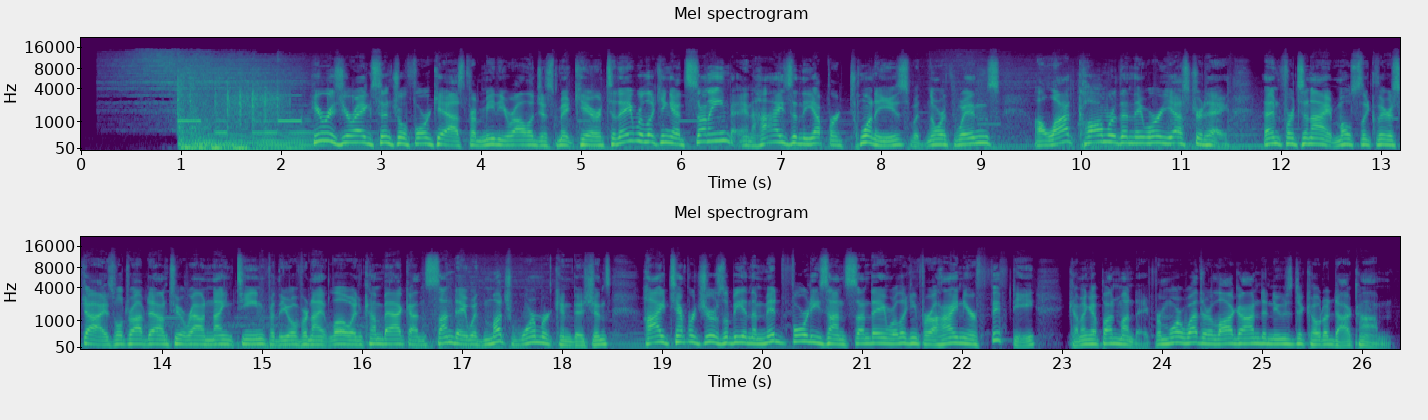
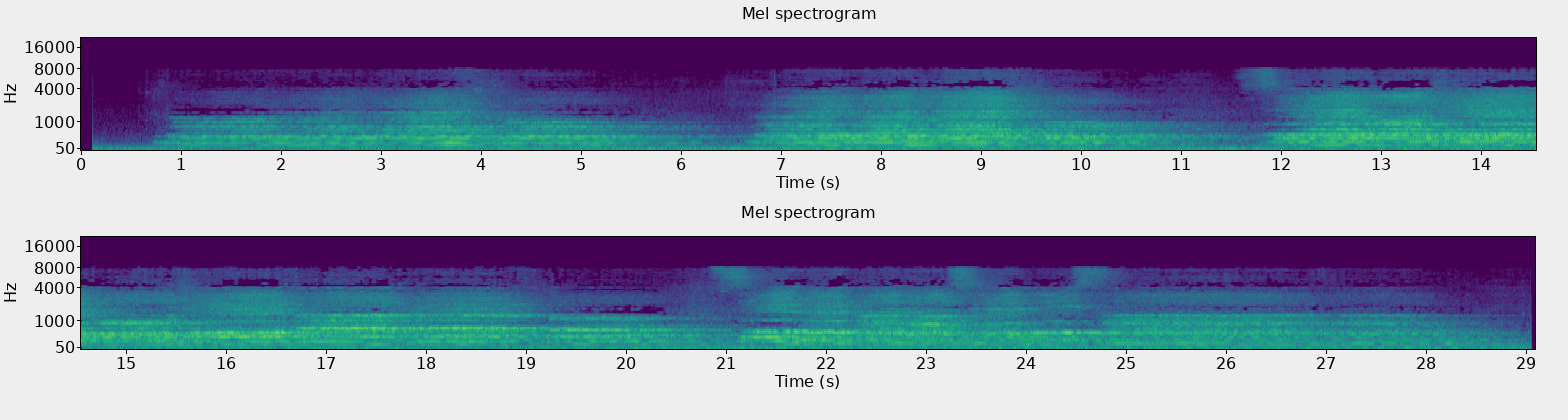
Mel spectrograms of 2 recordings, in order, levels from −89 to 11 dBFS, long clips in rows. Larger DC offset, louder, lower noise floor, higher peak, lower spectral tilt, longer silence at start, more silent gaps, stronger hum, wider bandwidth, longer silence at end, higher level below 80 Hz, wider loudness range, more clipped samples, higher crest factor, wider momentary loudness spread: neither; about the same, -22 LUFS vs -22 LUFS; first, -50 dBFS vs -42 dBFS; about the same, -6 dBFS vs -4 dBFS; about the same, -5.5 dB/octave vs -6.5 dB/octave; first, 0.45 s vs 0.1 s; neither; neither; first, 14.5 kHz vs 8.4 kHz; about the same, 0.1 s vs 0.05 s; about the same, -40 dBFS vs -38 dBFS; second, 2 LU vs 8 LU; neither; about the same, 16 dB vs 18 dB; second, 5 LU vs 16 LU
